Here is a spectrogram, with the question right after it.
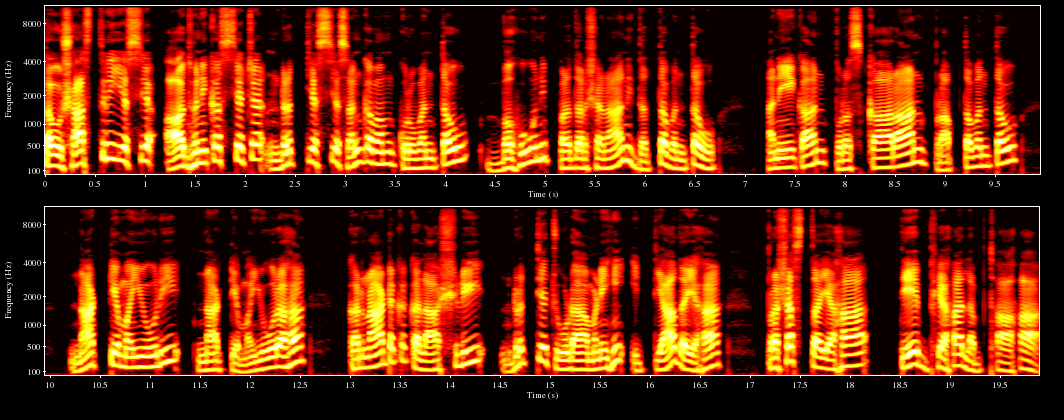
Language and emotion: Sanskrit, neutral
